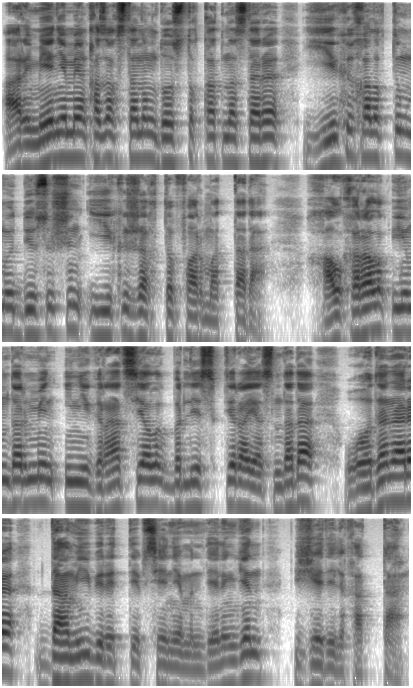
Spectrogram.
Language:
Kazakh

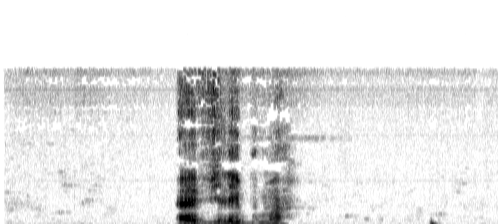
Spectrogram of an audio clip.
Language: Fang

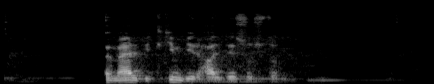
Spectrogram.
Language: Turkish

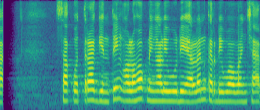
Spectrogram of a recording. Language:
Sundanese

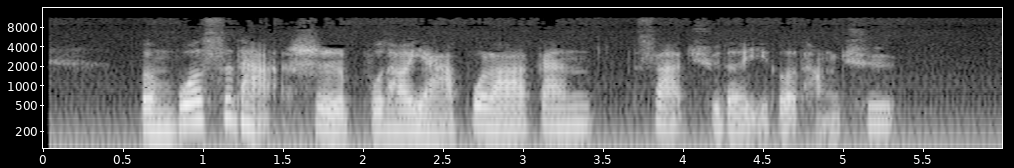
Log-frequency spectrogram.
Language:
Chinese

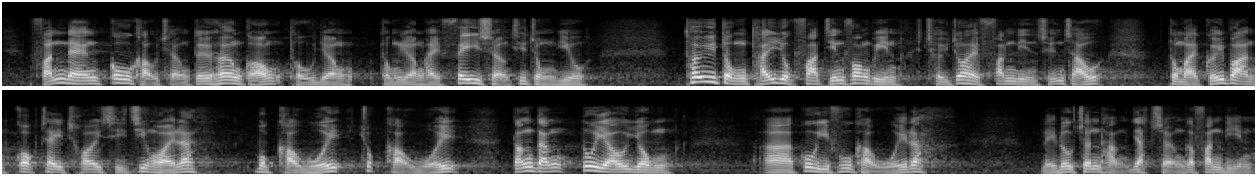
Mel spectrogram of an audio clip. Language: Cantonese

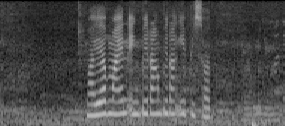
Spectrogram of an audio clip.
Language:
Javanese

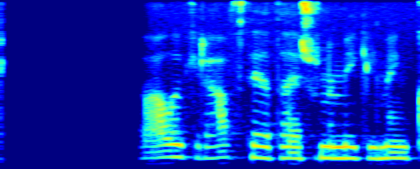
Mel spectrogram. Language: Icelandic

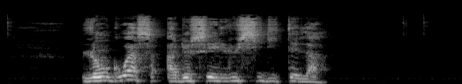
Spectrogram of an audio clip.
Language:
French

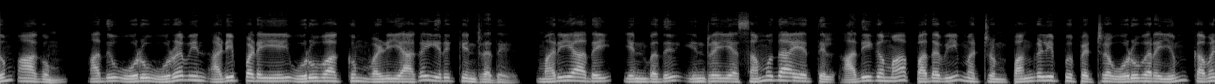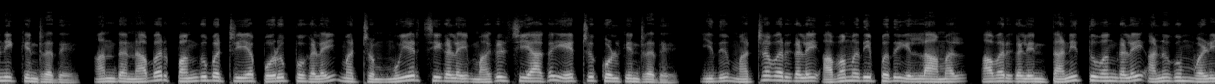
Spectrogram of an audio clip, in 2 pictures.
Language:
Kota (India)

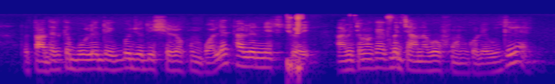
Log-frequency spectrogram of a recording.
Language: Bangla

